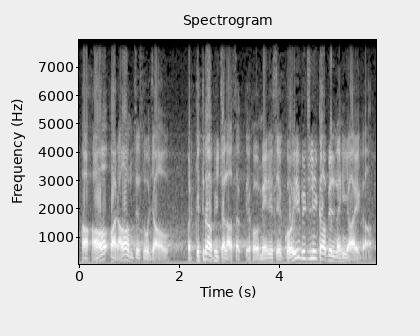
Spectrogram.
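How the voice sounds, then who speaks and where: A man's voice: a little high, big pitch swings, unhurried, darkish tone, long reverb tail, a little hiss or hum. A man voicing a kindly, cheerful magical talking appliance in a children's cartoon, reassuring and eager to help. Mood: cheerful, boastful. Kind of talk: Hindi children's cartoon story voice acting.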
